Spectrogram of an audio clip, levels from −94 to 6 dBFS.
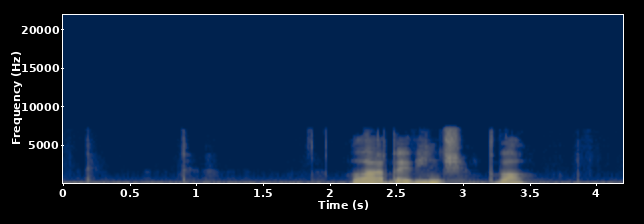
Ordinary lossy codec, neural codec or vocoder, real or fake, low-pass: none; autoencoder, 22.05 kHz, a latent of 192 numbers a frame, VITS, trained on many speakers; fake; 7.2 kHz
